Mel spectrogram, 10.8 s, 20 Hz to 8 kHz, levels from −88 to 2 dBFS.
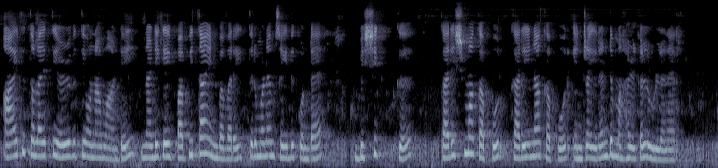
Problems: constant background noise, low volume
